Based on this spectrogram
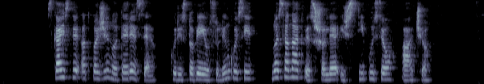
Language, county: Lithuanian, Panevėžys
